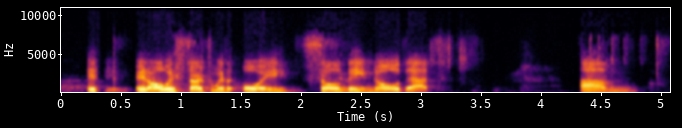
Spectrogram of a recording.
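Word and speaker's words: hoy: know how to write oi they don't know that it's pronounced as yeah h-o-y they don't know that right you're saying that because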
